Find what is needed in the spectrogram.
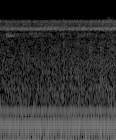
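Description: Steady background chirring of insects such as crickets, a jungle ambience effect in an animated soundtrack.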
